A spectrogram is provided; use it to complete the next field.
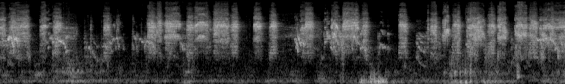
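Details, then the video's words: Breeding pairs of budgerigars chatter happily: a dense, continuous high scratchy warble of rapid chirps and squawks from several birds at once, with brief dips between bursts. "Happy budgie chirping sounds | breeding pairs"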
